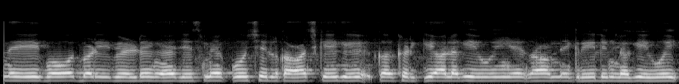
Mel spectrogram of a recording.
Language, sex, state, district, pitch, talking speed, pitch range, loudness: Hindi, female, Uttarakhand, Tehri Garhwal, 175 Hz, 195 wpm, 170-175 Hz, -12 LUFS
